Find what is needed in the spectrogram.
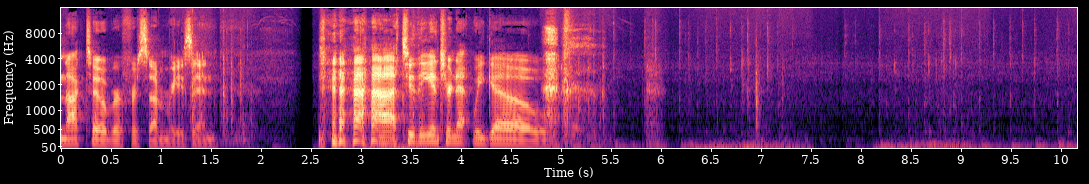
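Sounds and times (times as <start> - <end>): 
speech: 0.0 - 1.8, 2.6 - 5.3
typing on a computer keyboard: 5.3 - 7.4, 8.2 - 10.1.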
